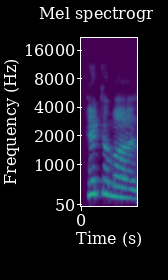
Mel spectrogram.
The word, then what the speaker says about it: jicama: Jicama is spelled J-I-C-M-A, jicama. But it you need to take the skin off the jicama, because it does have a skin like a potato skin or whatever.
